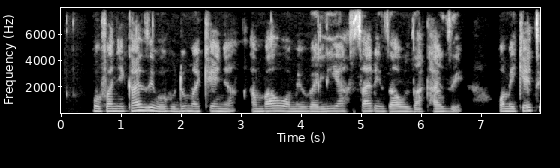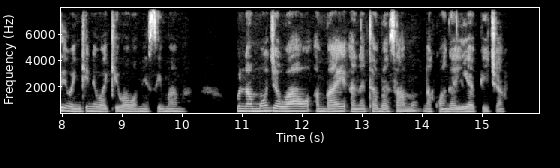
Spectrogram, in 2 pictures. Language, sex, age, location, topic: Swahili, female, 25-35, Kisii, government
